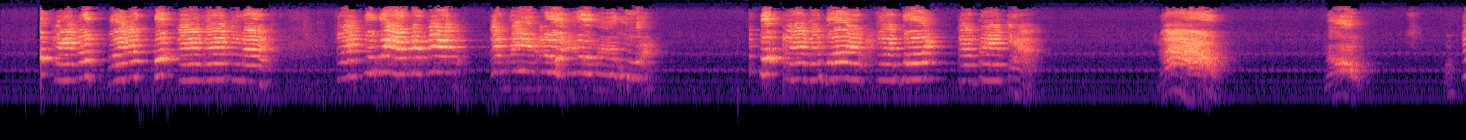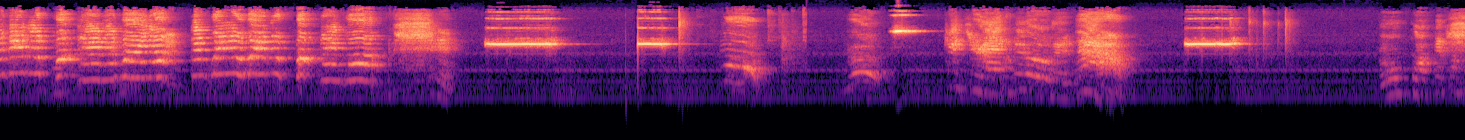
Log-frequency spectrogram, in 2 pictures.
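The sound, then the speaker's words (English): An African grey parrot named Bud chatters in high, speech-like phrases, then switches to sharp, steady electronic beeps, imitating an alarm or a smoke detector, with short pauses between bursts. “An African gray parrot.”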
